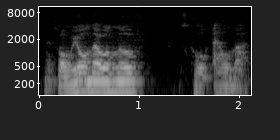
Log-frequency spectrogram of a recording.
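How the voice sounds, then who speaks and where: A man in his thirties giving an expressive narration of a children's storybook. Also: on the low side, quick pace, dull audio. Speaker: storybook reader. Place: small living room, indoors. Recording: echoey living room.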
